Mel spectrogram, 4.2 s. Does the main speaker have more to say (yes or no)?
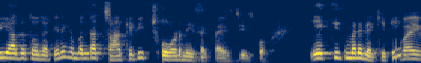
yes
